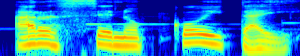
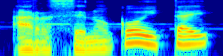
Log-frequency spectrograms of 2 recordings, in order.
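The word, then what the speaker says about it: ἀρσενοκοῖται: Y esta palabra se pronuncia arsenocoitai. Arsenocoitay, que aparece en Primera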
